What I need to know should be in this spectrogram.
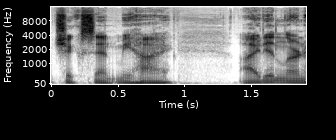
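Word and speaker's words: Csikszentmihalyi: book called flow and his last name is chick sent me high so if it starts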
